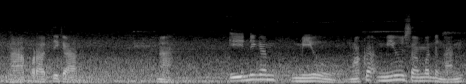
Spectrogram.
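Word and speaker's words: μ: Ini dibaca mu. Nah, bacanya mu.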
